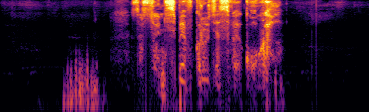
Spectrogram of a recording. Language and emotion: Russian, angry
